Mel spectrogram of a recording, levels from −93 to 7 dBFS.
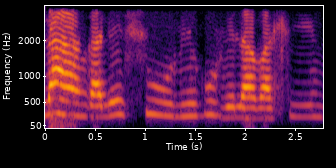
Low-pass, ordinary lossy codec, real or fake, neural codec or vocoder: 3.6 kHz; none; real; none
